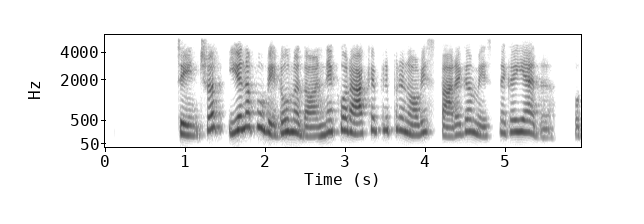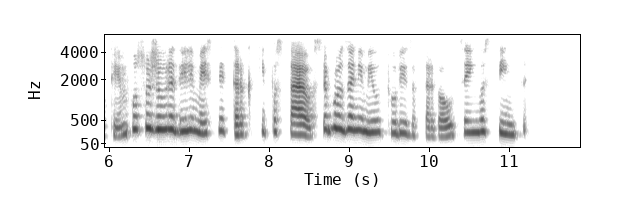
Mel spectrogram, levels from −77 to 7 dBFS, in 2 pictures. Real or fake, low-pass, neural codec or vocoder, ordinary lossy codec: fake; 5.4 kHz; codec, 24 kHz, 0.5 kbps, DualCodec; none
